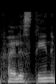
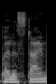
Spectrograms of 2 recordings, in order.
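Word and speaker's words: Palestine: इसको वैसे तो दो तरीके से लोग पढ़ते हैं, फ़लस्तीन भी पढ़ते हैं, फ़लस्तीन भी पढ़ते हैं, पैलेस्टाइन भी पढ़ते हैं। अब जैसा इसकी प्रोनाउंसिएशन होगी, अब दोनों पढ़ सकते हैं।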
